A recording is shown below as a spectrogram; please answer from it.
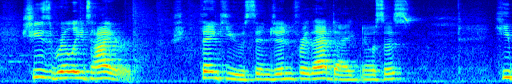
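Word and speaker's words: St John: Sinjin so it looks like st. John but in England they produce it they pronounce its engine just so you know Sinjin came but once he looked at me and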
